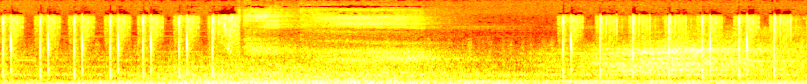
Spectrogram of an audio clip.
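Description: A low rumble drones steadily.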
